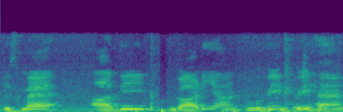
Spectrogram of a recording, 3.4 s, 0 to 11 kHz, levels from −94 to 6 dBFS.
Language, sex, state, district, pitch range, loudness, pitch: Hindi, male, Haryana, Charkhi Dadri, 145-155 Hz, -14 LUFS, 150 Hz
